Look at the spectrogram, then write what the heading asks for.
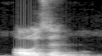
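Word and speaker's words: אוזן: Ozen. Ozen means ear. So when he marks it with blue like that, he's telling you the accent's on the first syllable.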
